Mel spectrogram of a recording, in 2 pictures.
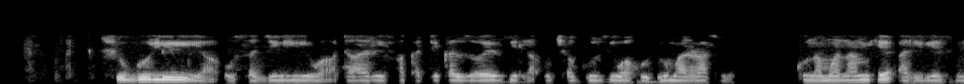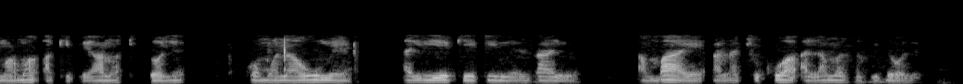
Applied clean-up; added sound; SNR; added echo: none; none; none; none.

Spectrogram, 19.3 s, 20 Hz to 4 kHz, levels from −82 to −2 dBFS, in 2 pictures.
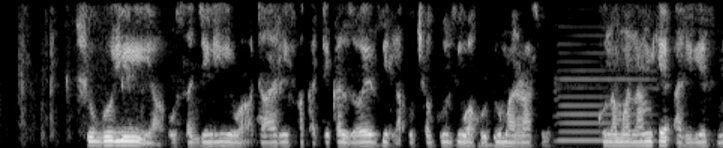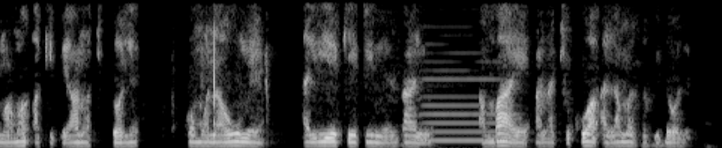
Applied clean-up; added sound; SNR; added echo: classical method log-MMSE.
